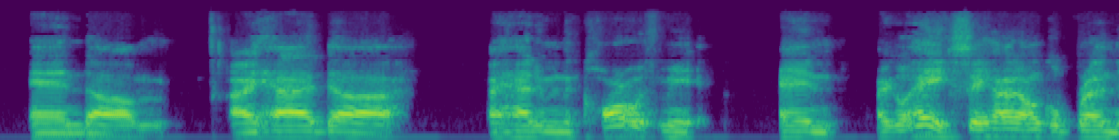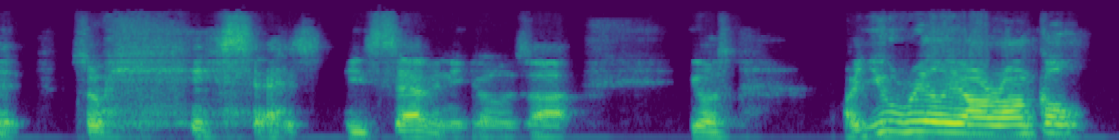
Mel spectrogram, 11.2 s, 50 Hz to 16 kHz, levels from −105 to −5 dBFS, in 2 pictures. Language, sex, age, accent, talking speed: English, male, 30-49, American, 200 wpm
